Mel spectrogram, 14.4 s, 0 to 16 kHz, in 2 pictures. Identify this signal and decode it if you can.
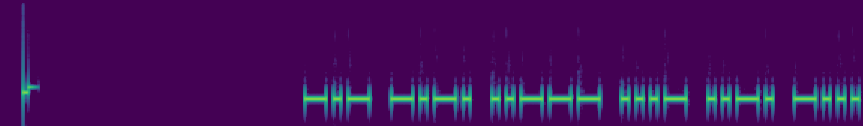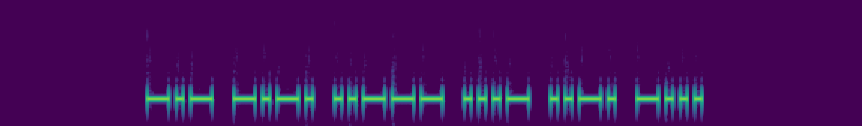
Morse code, heard as a keyed tone, about 20 wpm, 700 Hz. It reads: KC2VFB KC2VFB
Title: USA Call Signs - 6 Characters - Repeated 2x - 20wpm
